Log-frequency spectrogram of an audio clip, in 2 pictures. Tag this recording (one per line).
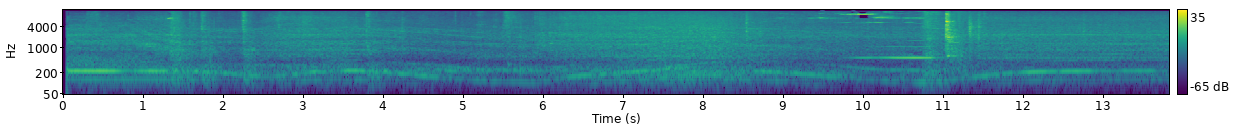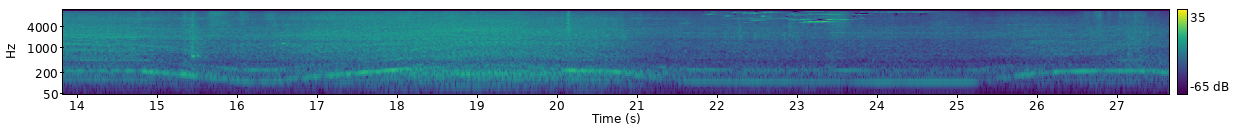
diesel
brake
Air
truck
Garbage
engine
